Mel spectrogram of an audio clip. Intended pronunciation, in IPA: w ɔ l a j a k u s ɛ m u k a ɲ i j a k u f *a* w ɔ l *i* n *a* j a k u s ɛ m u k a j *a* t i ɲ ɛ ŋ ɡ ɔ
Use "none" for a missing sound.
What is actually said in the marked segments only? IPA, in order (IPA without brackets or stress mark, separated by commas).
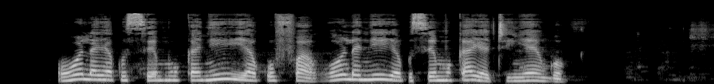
a, a, i, a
